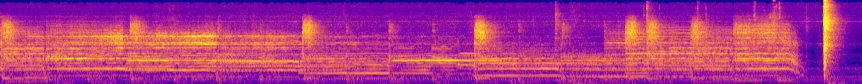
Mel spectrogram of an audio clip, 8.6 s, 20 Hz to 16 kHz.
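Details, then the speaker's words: 1953 Hornyphone Virtuoso WM9542A tube tape recorder after capacitor replacement repair, previously spinning tape with no sound; music plays clean and steady with no hum, wow or dropouts; normal playback after repair. "so as you can hear it works we have fixed it"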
